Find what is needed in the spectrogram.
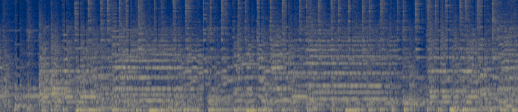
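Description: Live small-group jazz: two trumpets and a saxophone playing together, over a low bass line and drums.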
